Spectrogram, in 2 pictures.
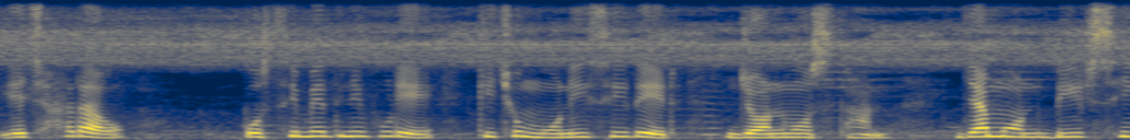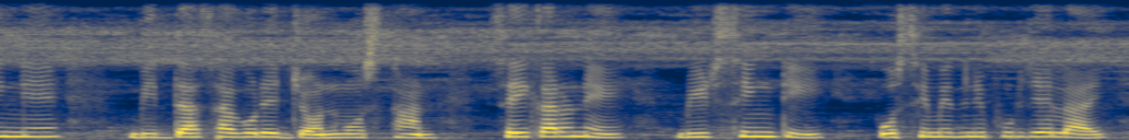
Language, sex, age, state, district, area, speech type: Bengali, female, 18-30, West Bengal, Paschim Medinipur, rural, spontaneous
